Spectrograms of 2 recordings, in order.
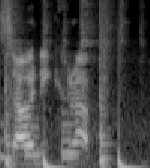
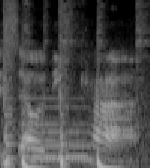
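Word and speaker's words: สวัสดีครับ: Oh, Sawadee Krap. Sawadee Krap. Well, you would say Sawadee Ka.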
